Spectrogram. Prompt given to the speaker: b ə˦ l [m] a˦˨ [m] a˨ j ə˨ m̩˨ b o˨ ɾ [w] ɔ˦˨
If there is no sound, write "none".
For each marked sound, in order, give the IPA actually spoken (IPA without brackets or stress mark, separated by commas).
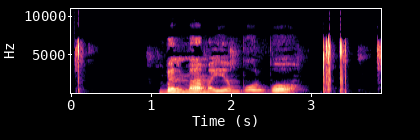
m, m, b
